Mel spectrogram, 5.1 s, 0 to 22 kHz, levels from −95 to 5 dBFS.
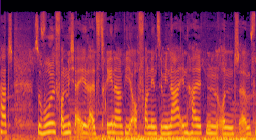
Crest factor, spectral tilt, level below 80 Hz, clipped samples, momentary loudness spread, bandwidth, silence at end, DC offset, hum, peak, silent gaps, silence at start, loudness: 10 dB; -5 dB/octave; -18 dBFS; under 0.1%; 4 LU; 15.5 kHz; 0 s; under 0.1%; none; 0 dBFS; none; 0 s; -13 LUFS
